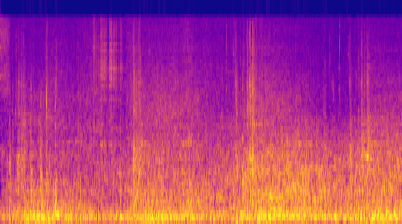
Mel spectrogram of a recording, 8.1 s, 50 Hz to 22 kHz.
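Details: 1992 Nissan 240SX petrol engine idles unevenly, its speed surging and sagging instead of holding steady: a rough bouncing idle.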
